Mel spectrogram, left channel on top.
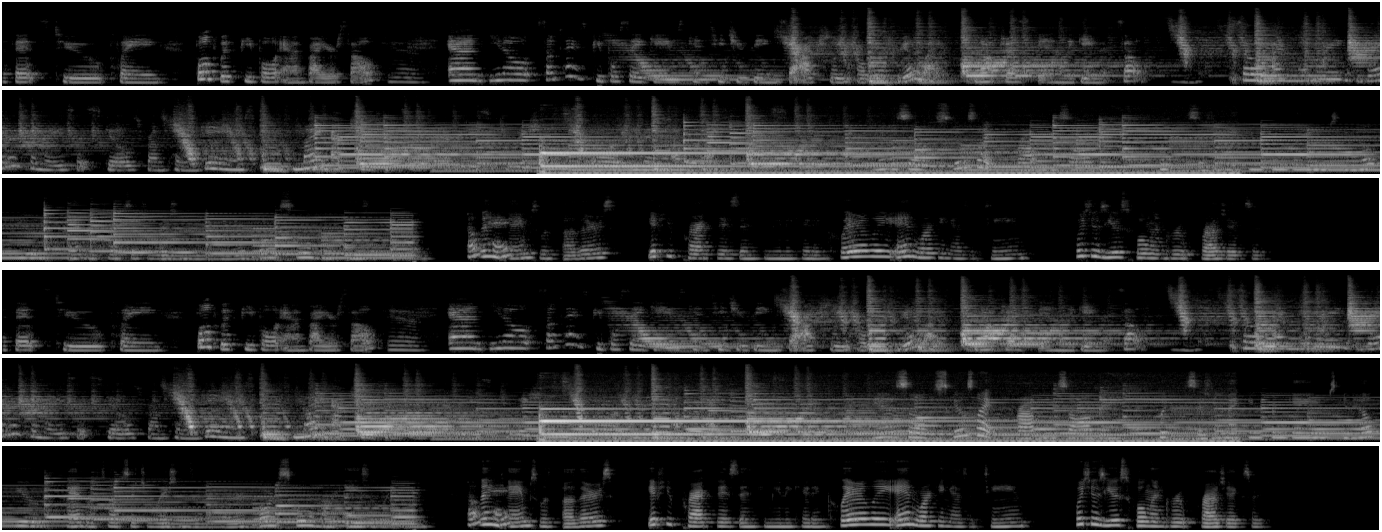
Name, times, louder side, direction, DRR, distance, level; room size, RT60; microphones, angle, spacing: voice 1, 0.0-3.7 4.1-9.4 9.7-11.4 12.3-16.2 16.7-21.3 32.2-32.6, equal, 30° left, 0.4 m, -37 dB
voice 2, 3.9-4.2 11.7-12.0 22.5-28.7 29.0-31.8 32.3-33.6 34.0-37.2 37.4-37.8 38.3-40.2, right 3 dB, 50° right, 0.4 m, -34 dB
sound 1, 6.1-14.9 15.4-23.2, right 4 dB, 30° right, 1.2 m, -30 dB
sound 2, 16.9-31.7, left 2 dB, 80° left, 0.5 m, -31 dB
sound 3, 19.1-26.1, right 5 dB, 90° right, 0.8 m, -23 dB
2.8 x 2.0 x 2.6 m
head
